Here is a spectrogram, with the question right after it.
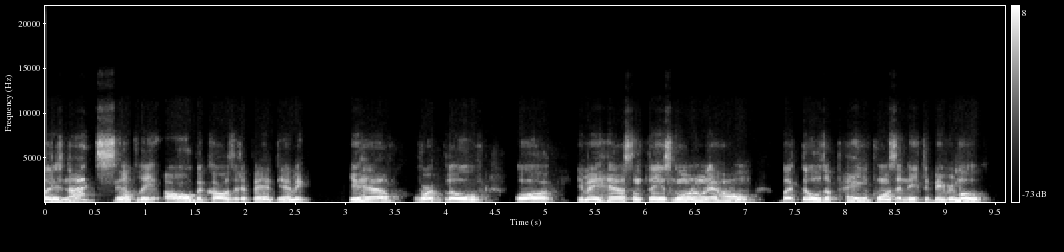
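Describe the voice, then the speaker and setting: This man talks at a moderate pace in a Mississippi accent, his pitch high for a man. His intonation is lively and his loudness very even. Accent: Mississippi accent, still present. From US South, Mississippi. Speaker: naval officer and leadership trainer. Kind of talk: conference presentation.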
